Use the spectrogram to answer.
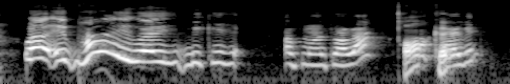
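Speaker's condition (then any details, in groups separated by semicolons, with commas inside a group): Disability affecting speech; voice and speech affected, speech therapy from age one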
